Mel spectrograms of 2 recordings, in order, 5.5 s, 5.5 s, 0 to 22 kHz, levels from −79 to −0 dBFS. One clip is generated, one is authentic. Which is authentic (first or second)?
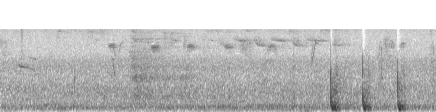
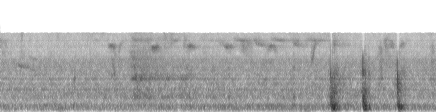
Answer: first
